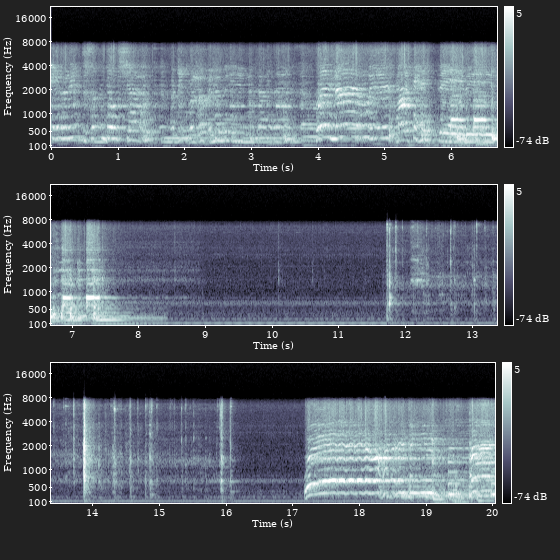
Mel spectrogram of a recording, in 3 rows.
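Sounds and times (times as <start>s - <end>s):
music from record: 0.0s - 8.4s, 17.2s - 20.0s
low steady hum: 0.0s - 18.2s
jukebox mechanism clicks: 11.7s - 16.2s.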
